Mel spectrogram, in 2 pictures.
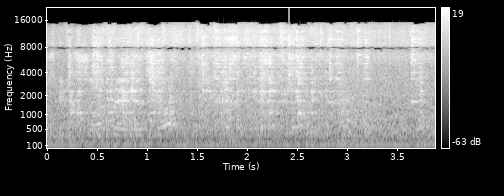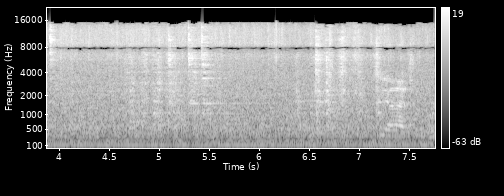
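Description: Garlic and finger chilies sauté in a pan for roasted broccoli, giving a steady broadband sizzle with a constant low hum beneath and occasional stirring scrapes throughout.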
